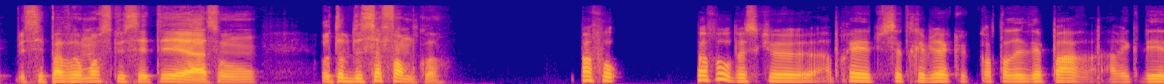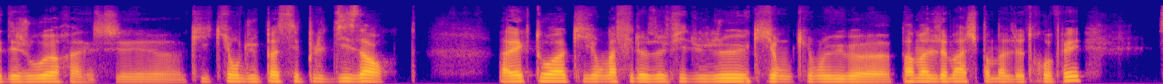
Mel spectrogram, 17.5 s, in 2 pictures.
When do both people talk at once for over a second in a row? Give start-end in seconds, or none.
none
